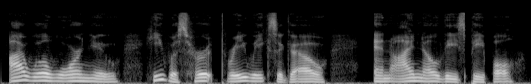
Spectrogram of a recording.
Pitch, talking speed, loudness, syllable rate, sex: 140 Hz, 160 wpm, -16 LUFS, 4.1 syllables/s, female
